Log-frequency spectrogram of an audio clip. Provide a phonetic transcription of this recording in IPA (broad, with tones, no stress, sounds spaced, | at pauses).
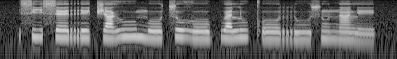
s i˨ s ɛ˨ r e˨ t͡ʃ a˨ ɣ uː˦ m oː˨ t͡s o˦ ɣ oː˨ kʷ a˦ l u˦ kʼ oː˨ r uː˨ s ũ˦ n ã˦ l e˨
